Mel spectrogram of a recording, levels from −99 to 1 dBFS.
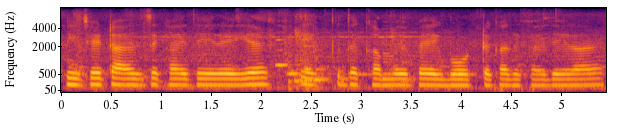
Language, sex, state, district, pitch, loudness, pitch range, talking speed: Hindi, female, Bihar, Darbhanga, 175 Hz, -17 LUFS, 170-185 Hz, 185 wpm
